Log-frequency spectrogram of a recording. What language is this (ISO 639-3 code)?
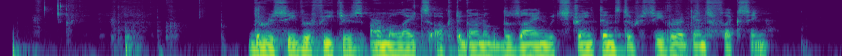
eng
